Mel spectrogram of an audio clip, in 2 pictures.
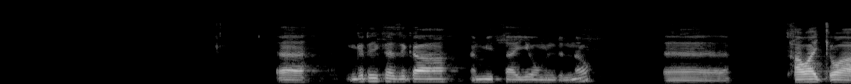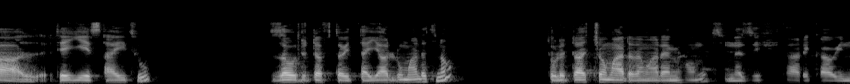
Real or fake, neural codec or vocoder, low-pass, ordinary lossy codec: real; none; 7.2 kHz; MP3, 64 kbps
